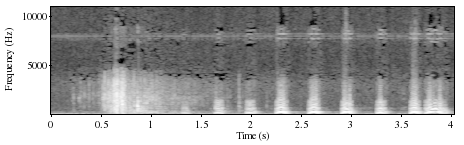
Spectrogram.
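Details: A second of scraping and rustling at a nest box, then a male barred owl calling to his mate: about eight deep, hollow hoots, the final one longer and wavering.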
